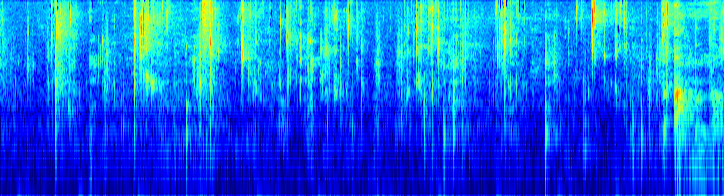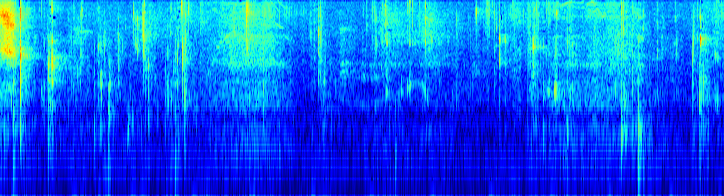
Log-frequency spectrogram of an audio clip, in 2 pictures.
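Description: Close-miked chewing and biting of iced gingerbread (Lebkuchen) by two people: dense, irregular small crunches and wet mouth clicks, with one louder crunch about five seconds in.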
